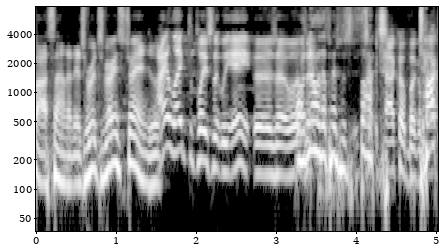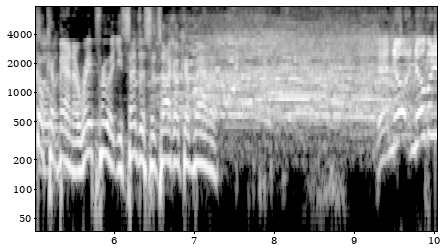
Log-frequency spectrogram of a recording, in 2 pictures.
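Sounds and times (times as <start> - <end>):
speech: 0.0 - 7.7, 9.3 - 10.0
audience booing at a comedy show: 6.3 - 10.0.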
